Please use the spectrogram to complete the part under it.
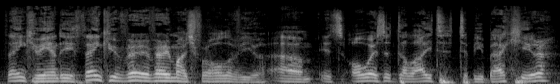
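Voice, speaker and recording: A man from Albania with an Albanian accent, speaking as a guest at a church service and sharing his testimony in an earnest, halting way with many fillers. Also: fairly high pitch, in a large hall.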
